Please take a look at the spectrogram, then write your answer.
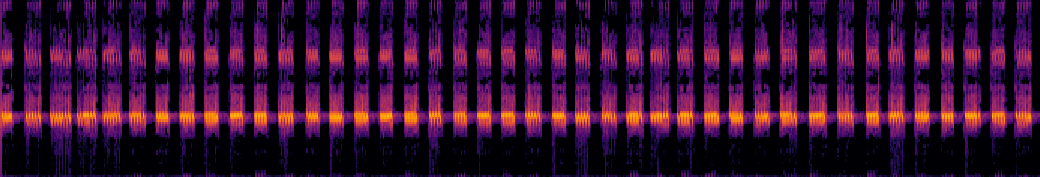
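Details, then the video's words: Two crickets chirping: a steady, high-pitched pulsed trill of short chirps, about four to five per second, with no other sounds in the background. "Two Crickets Chirp Sounds"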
